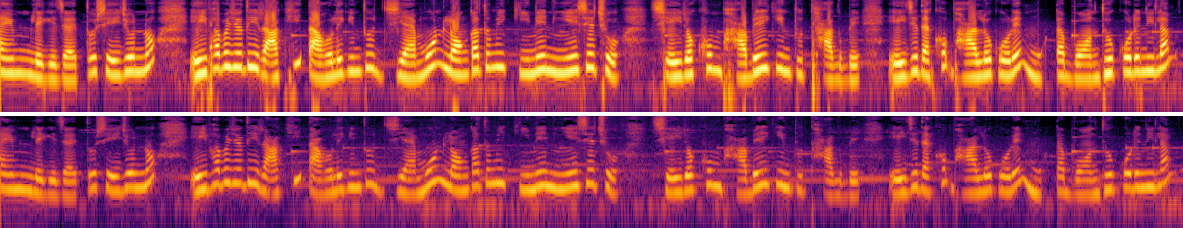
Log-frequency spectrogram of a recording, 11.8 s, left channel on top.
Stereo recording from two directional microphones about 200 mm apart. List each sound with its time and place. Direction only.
0.3 s speech: 40° left (ahead or behind)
